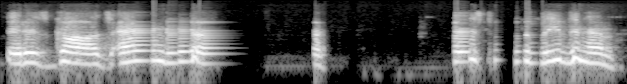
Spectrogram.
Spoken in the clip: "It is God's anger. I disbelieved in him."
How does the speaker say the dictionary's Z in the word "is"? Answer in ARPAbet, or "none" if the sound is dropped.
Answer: Z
